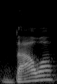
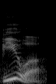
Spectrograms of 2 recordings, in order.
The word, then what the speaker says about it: Buer: wait no not really maybe Americans might pronounce this Bower but when I read it it sounds like buer so this all comes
